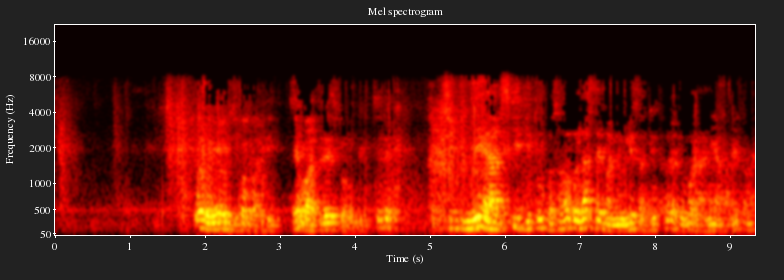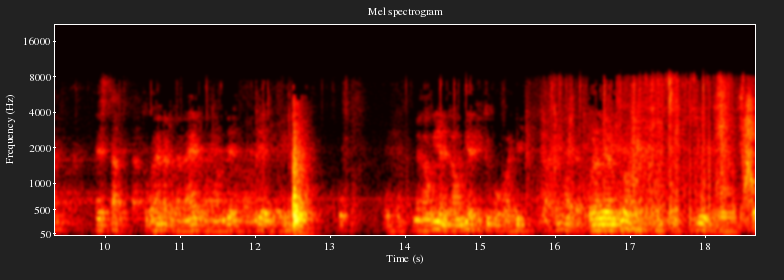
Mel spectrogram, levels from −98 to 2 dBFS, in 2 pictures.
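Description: From 7.83 to 12.72 s there is feedback echo between two devices: a second device in the same room on this call was playing back what the other device's microphone sent, and that microphone picked the sound up again and fed it back into the call. Each echo canceller only subtracts what its own device plays, so nothing removed it. The speech returns at a steady interval of roughly 0.3 s, thinner and more ringing, peaking at about 22 dB below the speech.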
